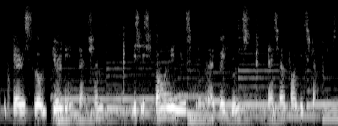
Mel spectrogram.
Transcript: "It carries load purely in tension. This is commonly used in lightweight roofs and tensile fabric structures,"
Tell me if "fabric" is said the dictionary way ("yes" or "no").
no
